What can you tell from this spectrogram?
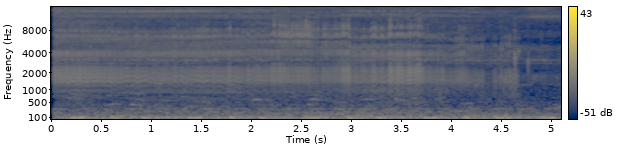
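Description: Small 12-volt DC motor running from a 3.7-volt battery, giving a steady high whine over an uneven low hum; the whine drops away near the end.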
